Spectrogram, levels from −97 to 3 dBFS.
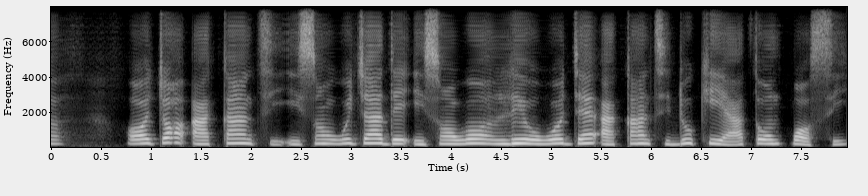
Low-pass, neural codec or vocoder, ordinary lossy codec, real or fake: none; codec, 16 kHz, about 1 kbps, DyCAST, with the encoder's durations; none; fake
